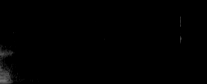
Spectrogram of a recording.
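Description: Near silence, broken by a few faint short clicks about one second in and again just before two seconds; the tail of a voice is heard at the very start.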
